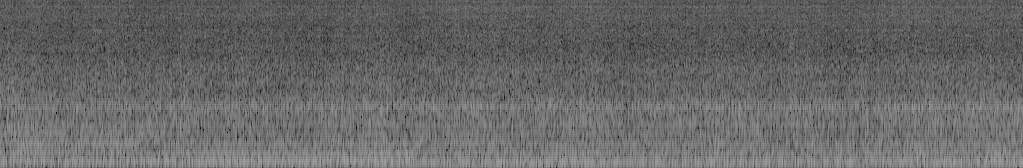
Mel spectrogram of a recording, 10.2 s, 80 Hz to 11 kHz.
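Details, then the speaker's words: Ariens Compact 22 snow blower repowered with a Predator engine (replacing blown Subaru Robin), tachometer check: steady, even high-speed drone at 3500 rpm with no hunting or surging, within ±100 of the 3600 rpm spec; normal governed run. "okay so as you can see we got it to 3500 rpms it's hard to kind of juggle everything but i didn't want to take it any higher because it already sounds like this machine is going fast enough as it is"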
